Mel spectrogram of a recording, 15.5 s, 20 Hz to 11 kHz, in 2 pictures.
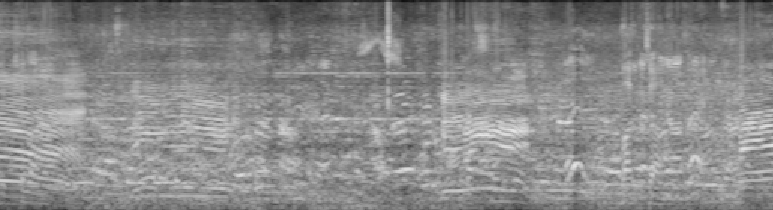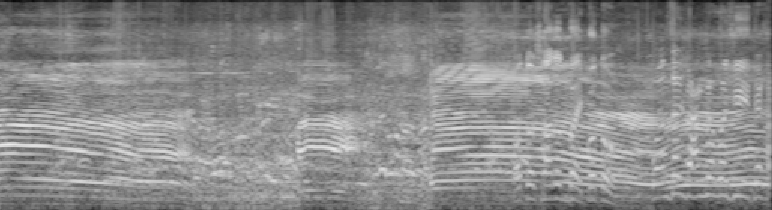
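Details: Sahiwal bull calves at a livestock market in Bagerhat, Bangladesh, 14 November 2024: several deep, drawn-out harmonic moos overlap, some rising and falling, amid steady chatter from a crowd of people bargaining.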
